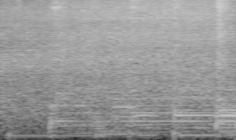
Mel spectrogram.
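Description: Live song accompaniment of strummed guitar chords, with new chords struck about half a second in and again near the end.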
